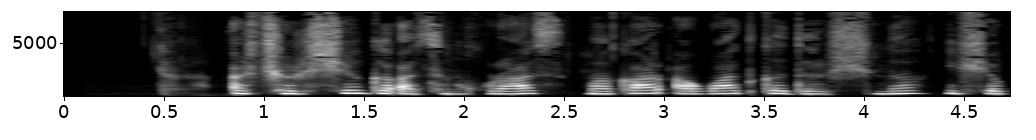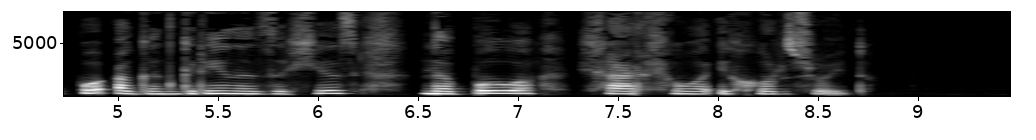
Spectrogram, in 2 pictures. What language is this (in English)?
Abkhazian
